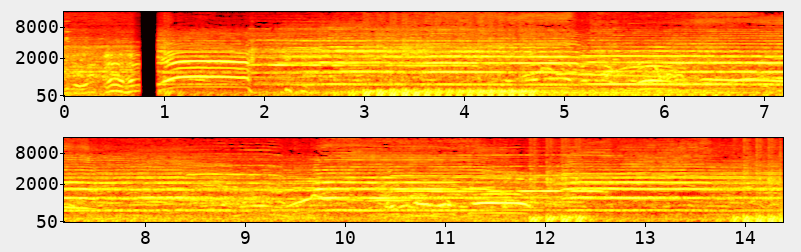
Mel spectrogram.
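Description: Young people scream and shout on a swinging fairground ride.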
